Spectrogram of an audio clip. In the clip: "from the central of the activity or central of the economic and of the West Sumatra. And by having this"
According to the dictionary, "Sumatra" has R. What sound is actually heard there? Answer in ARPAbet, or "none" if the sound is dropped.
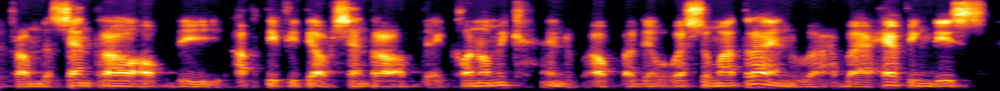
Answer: R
